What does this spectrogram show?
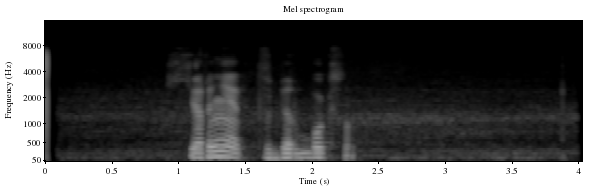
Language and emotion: Russian, angry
